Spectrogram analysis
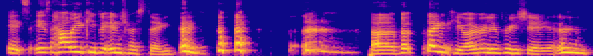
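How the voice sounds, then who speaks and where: A woman's voice: a little high, animated, a little slow. Chatty young woman singer, laughing often. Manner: chatty, self-deprecating, with laughs and restarts. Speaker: rock band frontwoman and singer. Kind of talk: casual interview answers.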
